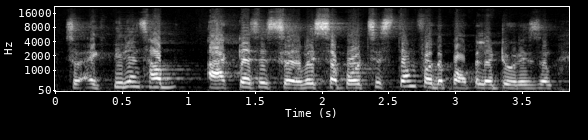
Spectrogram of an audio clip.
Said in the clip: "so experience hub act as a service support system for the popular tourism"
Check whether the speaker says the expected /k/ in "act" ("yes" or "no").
yes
